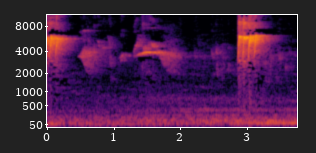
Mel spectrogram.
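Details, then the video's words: Sooty-headed bulbul, called kapas tembak locally, singing again right after its moult, having earlier stopped calling; soft whistled notes curving and sliding downward, with sharp high chirps at the start and near the end. "Abis mabung kapas tembak ini langsung bukor"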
